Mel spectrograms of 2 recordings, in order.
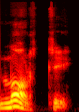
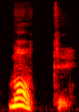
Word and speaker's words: morti: The word Sicilian word is morti, with an R, Morti. If you go to Catania, that word will be pronounced motti, two T's.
